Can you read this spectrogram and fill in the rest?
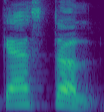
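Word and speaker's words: castle: B thumb C ए एस टी एल ई कैस्टल एस यू बी टी एल ई सर्टल सबटल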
